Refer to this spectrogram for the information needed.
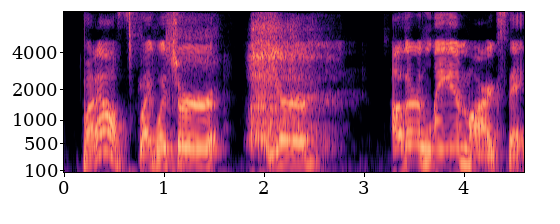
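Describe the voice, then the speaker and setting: A woman in a New Orleans accent speaks at a fairly slow pace. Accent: New Orleans twang. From New Orleans, Louisiana. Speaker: real estate podcast co-host. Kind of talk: casual chat.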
